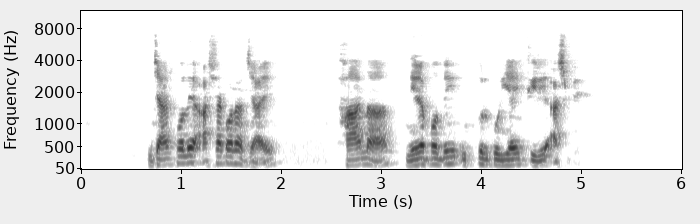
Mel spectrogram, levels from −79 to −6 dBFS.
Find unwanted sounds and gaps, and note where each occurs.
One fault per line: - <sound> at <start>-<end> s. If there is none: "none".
none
